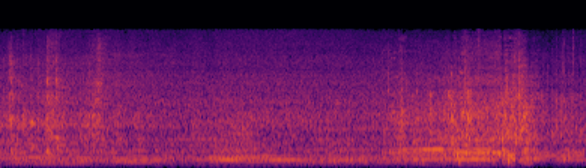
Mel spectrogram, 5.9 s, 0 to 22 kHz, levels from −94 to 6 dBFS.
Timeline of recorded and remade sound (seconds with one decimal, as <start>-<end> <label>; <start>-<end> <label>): 0.0-1.1 recorded; 1.1-1.6 remade; 1.6-2.8 recorded; 2.8-3.6 remade; 3.6-5.9 recorded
